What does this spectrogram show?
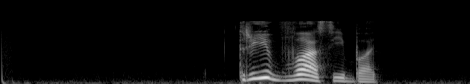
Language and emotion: Russian, angry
